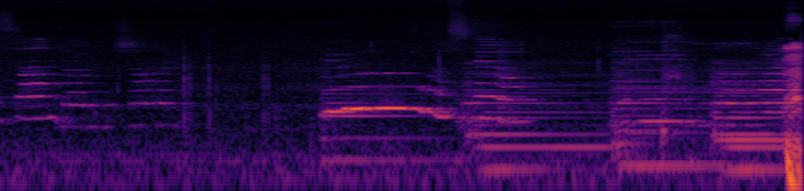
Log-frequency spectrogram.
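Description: Live musical theatre song: singing with accompaniment, soft for the first three seconds, then louder from about three seconds in with held notes over a low bass line.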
